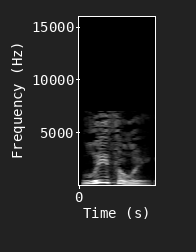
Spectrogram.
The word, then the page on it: lethally: British English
